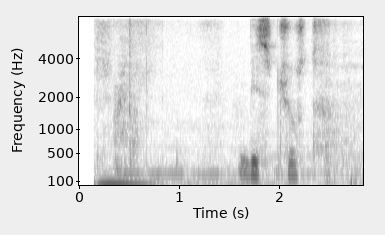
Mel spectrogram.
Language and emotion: Russian, neutral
